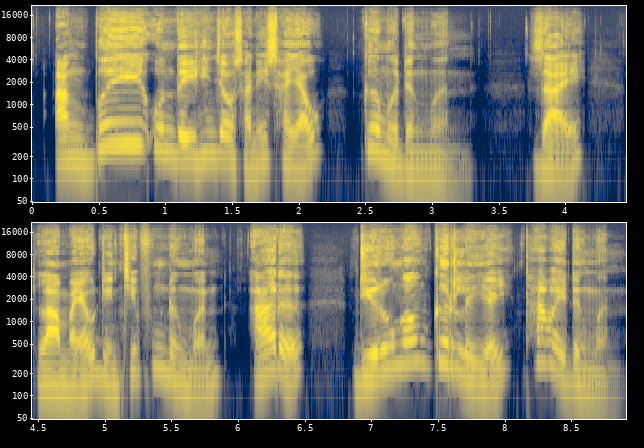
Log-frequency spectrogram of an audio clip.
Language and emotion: Bodo, surprised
